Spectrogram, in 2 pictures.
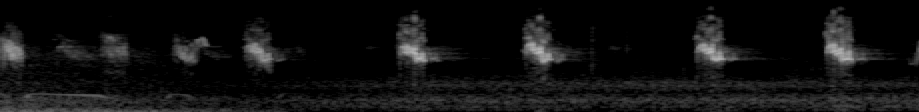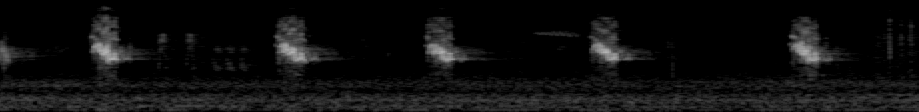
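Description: Eurasian Tree Sparrow giving sharp, high chirps, repeated roughly every half-second to second, with a few softer chatter notes early on; otherwise quiet.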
